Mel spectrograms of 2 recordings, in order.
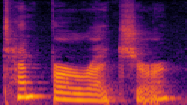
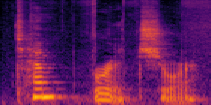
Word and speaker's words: temperature: right to the our we're skipping the e it's not temperature she said temperature for anyway pause it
